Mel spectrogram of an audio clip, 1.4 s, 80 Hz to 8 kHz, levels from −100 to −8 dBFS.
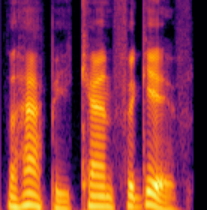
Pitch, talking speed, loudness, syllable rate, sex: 125 Hz, 175 wpm, -17 LUFS, 5.5 syllables/s, male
